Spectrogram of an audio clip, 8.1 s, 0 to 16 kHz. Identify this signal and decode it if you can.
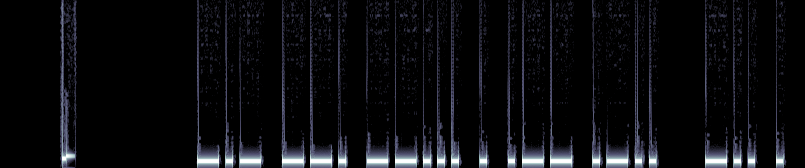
Morse code, heard as a keyed tone, about 17 wpm, 700 Hz. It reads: KG7EWL DE
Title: USA Callsign DE Callsign - 6 Characters - 17wpm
